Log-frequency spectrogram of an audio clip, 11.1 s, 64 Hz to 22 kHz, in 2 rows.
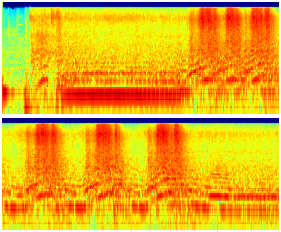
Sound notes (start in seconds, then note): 1.1 car sounds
